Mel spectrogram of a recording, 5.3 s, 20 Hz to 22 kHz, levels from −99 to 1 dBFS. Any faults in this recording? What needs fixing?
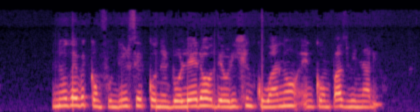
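No faults; nothing needs fixing.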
